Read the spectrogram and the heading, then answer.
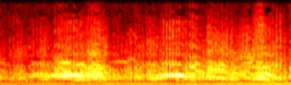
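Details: Wild Demoiselle cranes, adults and first-year young, massed in winter in Rajasthan, India, trumpeting while flying; a thick chorus of overlapping, throaty rolling calls swells twice, with a steady low hum beneath.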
